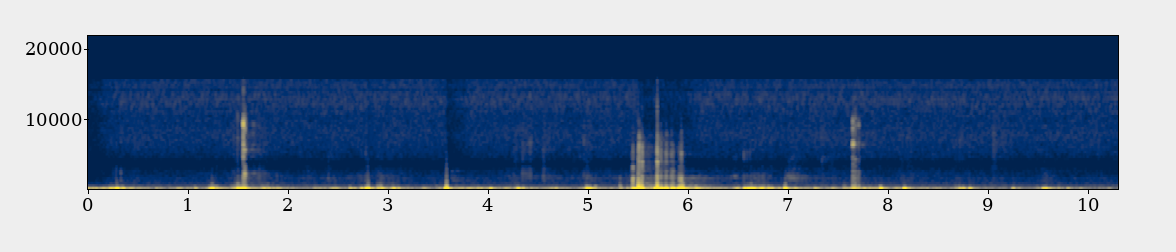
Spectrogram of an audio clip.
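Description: Microphone handling noise: irregular low thumps and rubbing as the microphone on its stand is moved and adjusted by hand, with a few sharper knocks, the loudest cluster about halfway through.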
